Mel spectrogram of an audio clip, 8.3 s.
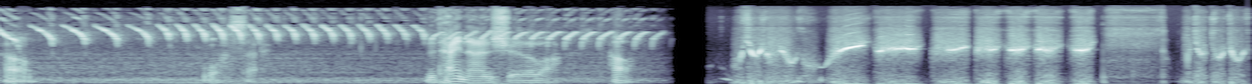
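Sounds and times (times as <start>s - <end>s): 
speech: 0.1s - 0.4s, 1.4s - 1.9s, 2.9s - 5.2s
person whistling an imitation of canary song: 3.8s - 8.3s.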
